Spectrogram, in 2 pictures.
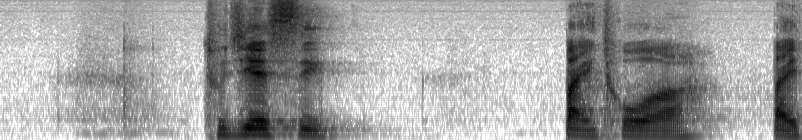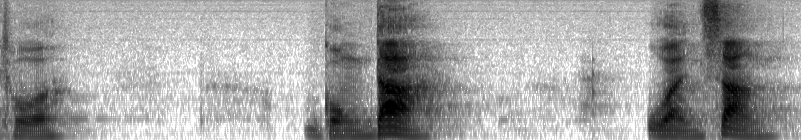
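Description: A young man speaks clearly into a close microphone, in short phrases with pauses, as if teaching.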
